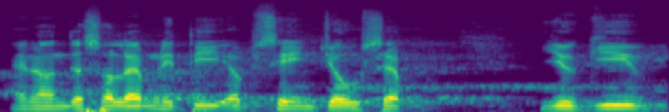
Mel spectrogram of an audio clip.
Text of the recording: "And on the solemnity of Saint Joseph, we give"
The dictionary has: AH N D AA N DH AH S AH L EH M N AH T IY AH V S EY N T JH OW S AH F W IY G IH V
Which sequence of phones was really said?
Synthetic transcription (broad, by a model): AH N AA N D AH S AH L EH M N AH T IY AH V S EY N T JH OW S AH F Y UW G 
